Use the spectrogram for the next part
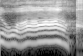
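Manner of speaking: usual speaking voice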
